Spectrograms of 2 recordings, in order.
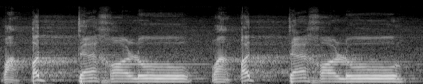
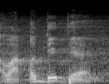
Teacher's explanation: Jadi di situ ada huruf sukun bertemu dal, sukun bertemu dal harus diidghamkan. Kalau idgham qalqalah hamas itu hilang. Waqad tidak waqadida, waqad dakhalu.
